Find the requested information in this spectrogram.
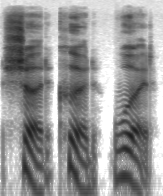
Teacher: the silent L in should or could or would. You just don't pronounce it.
